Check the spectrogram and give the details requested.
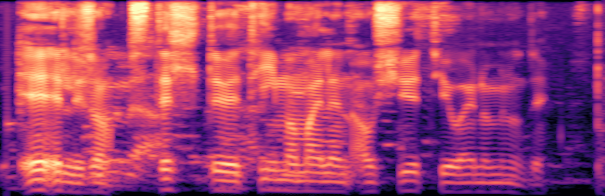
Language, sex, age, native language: Icelandic, male, 15, Icelandic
